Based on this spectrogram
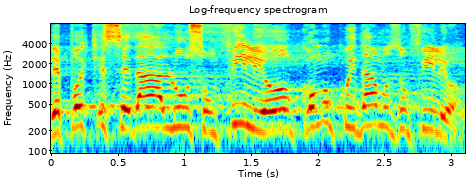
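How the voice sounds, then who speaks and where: High-pitched male voice with a Chilean accent, set against noticeable background noise. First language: Spanish (speaking Portuguese). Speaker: preacher. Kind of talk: sermon.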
